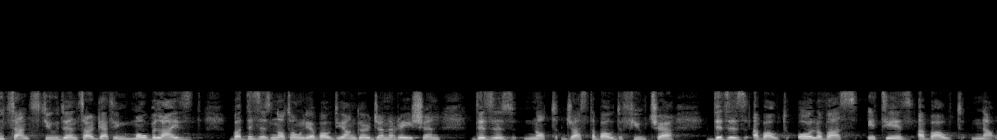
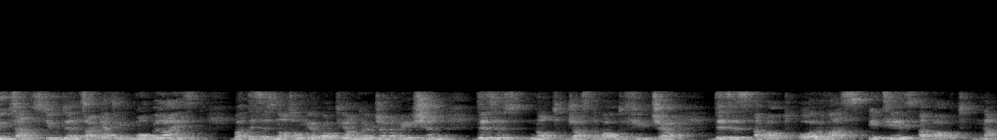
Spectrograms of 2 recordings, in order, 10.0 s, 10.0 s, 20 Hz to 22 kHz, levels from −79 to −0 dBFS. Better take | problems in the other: first | room echo; dies away in 0.6 s

